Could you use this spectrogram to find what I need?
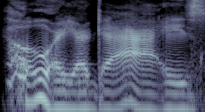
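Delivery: very slow, eerie demon voice; haunting voice. Acted. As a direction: stretch it out like a possessed stranger. Possessed voice after advice.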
